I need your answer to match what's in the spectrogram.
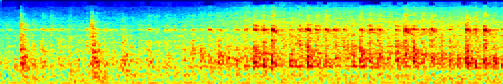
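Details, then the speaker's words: Chevy Silverado with the check engine light on: a light, uneven tapping over a steady truck idle, with an unstable engine. Misfire or low oil pressure is suspected, cause unconfirmed. "y empezó a hacer ese sonido como que estuviera baja presión de aceite"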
